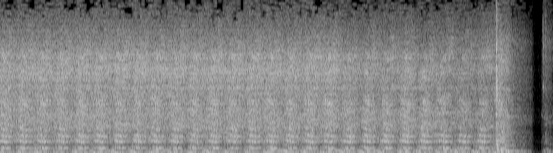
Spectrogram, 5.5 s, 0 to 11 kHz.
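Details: 2000 Audi B5 S4 after timing belt and valve cover gasket replacement: even starter cranking, about two to three beats a second, never catches, no codes. Crank-no-start from no compression on the passenger-side bank due to bent valves; fixed by replacing that head.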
